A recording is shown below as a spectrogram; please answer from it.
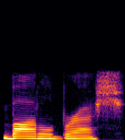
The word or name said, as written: bottlebrush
